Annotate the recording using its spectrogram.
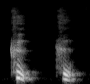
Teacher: тут ми до піднебіння починаємо торкатися не кінчиком язика А тою дальшою частиною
